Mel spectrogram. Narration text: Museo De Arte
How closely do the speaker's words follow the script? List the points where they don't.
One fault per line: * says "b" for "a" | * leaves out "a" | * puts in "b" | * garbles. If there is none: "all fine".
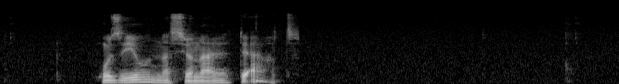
* puts in "Nacional"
